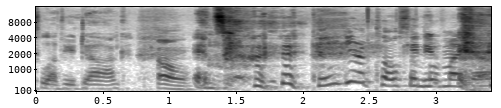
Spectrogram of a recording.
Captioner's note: laughs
